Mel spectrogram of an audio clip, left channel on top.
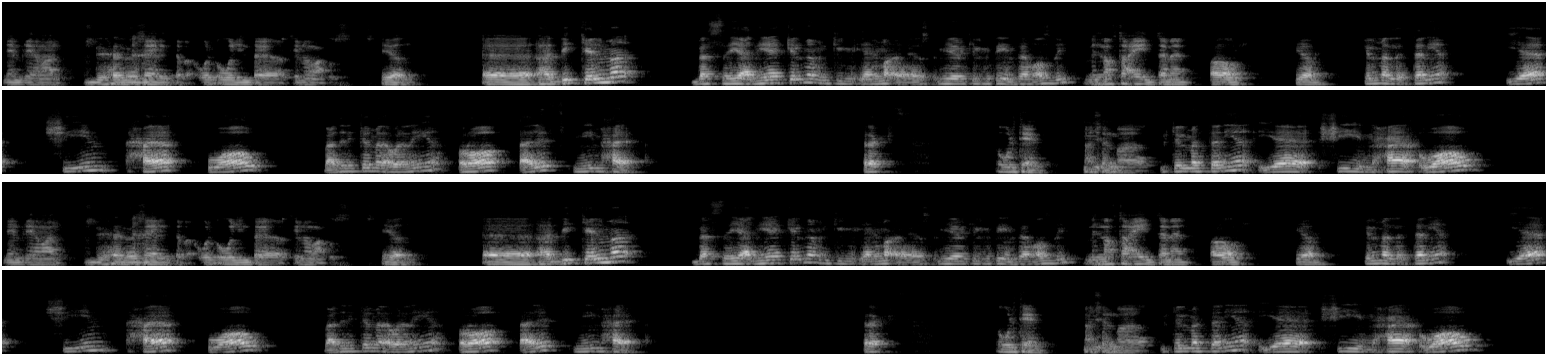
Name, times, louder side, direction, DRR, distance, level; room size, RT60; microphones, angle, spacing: voice 1, 0.0-0.9 1.3-3.5 10.8-11.8 12.2-12.4 25.4-25.8 26.3-26.9, left 1 dB, 30° left, 0.9 m, -32 dB
voice 2, 0.8-1.8 3.8-4.1 4.8-6.3 6.9-10.7 12.1-12.4 12.9-13.2 13.6-14.5 15.0-15.5 15.9-17.2 17.5-18.1 18.7-21.8 24.1-24.3 26.3-26.6 27.1-30.2, left 1 dB, 70° left, 0.6 m, -24 dB
2.4 x 2.2 x 2.7 m
head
